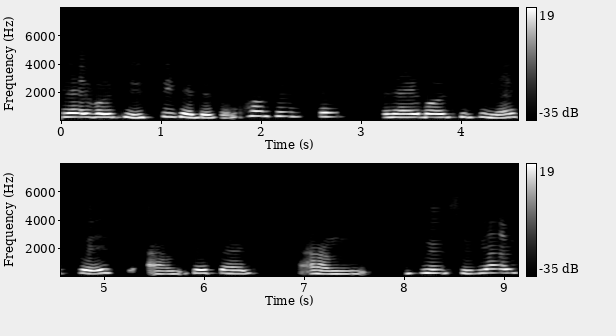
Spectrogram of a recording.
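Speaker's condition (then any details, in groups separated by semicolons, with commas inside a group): Cerebral palsy; present from birth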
